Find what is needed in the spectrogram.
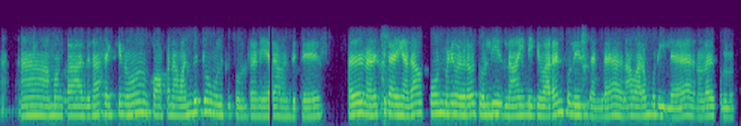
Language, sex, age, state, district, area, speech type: Tamil, female, 18-30, Tamil Nadu, Nagapattinam, rural, conversation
